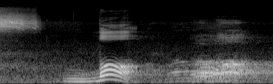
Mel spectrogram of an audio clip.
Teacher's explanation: huruf do yaitu keluar dari tepi lidah yang menempel pada gigi geraham atas d d ya dari tepinya ini sampai ke ujungnya nah sini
